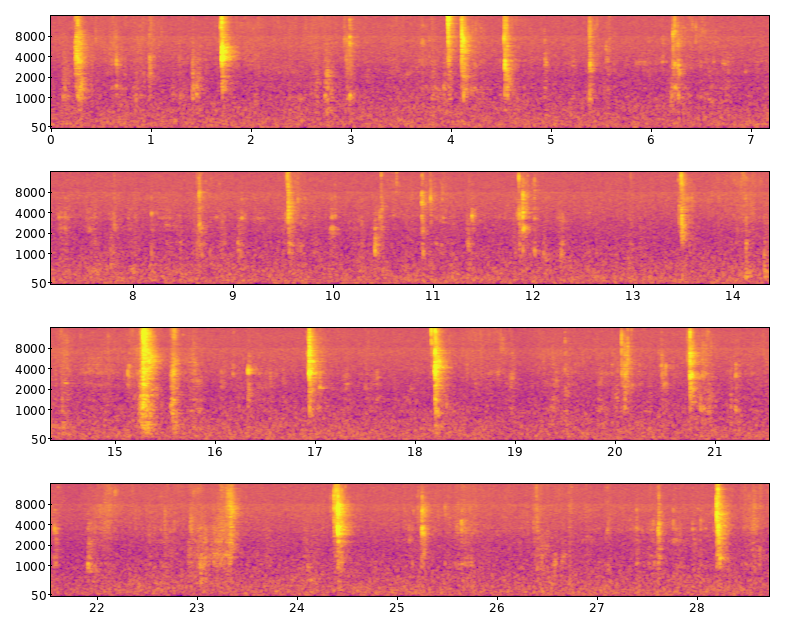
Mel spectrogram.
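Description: Corn on the cob being bitten and chewed: irregular sharp clicks and pops, about one a second, with a few louder ones.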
